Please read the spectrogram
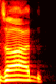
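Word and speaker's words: Zahnd: Brian Zod would say it like this, and I was told to say his name correctly by Joel Looney, who said, the way you say his name is like pond with a Z.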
